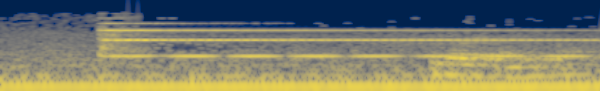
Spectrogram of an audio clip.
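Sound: temple bell being struck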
